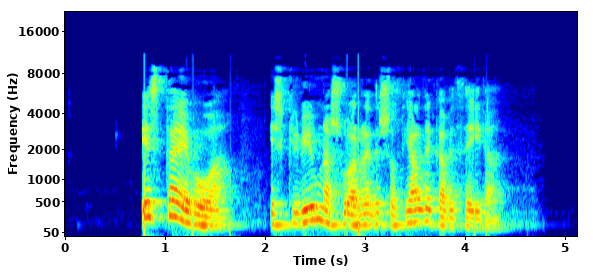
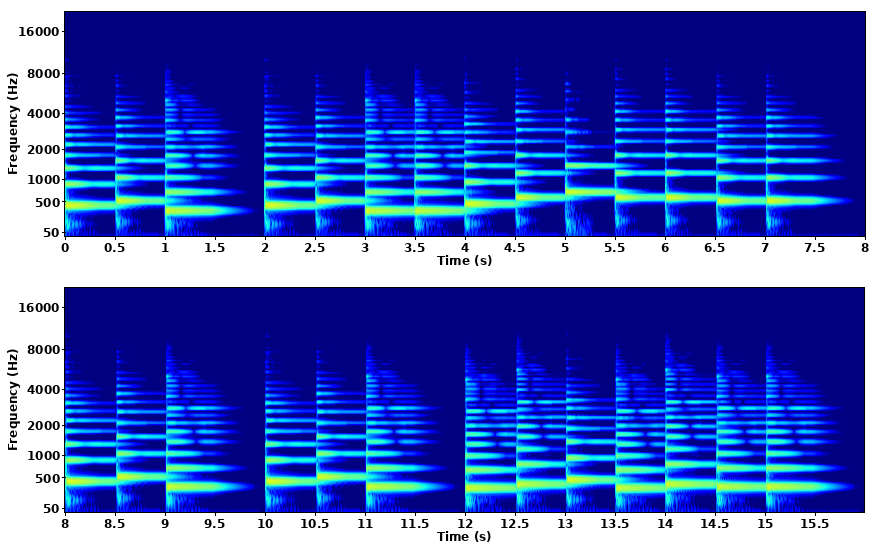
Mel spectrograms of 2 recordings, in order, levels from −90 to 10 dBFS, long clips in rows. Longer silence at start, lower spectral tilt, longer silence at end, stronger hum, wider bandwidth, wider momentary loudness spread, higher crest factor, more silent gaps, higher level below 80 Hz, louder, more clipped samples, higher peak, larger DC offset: first, 0.8 s vs 0 s; about the same, -5.5 dB/octave vs -5 dB/octave; first, 0.75 s vs 0.3 s; neither; about the same, 9.6 kHz vs 8.8 kHz; first, 12 LU vs 8 LU; about the same, 16 dB vs 14 dB; second, none vs 1.94-2.00 s, 7.94-8.01 s, 9.95-10.01 s, 11.95-12.01 s; first, -48 dBFS vs -82 dBFS; first, -16 LUFS vs -38 LUFS; neither; first, 0 dBFS vs -22 dBFS; neither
